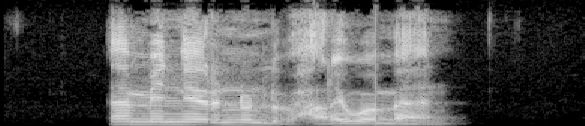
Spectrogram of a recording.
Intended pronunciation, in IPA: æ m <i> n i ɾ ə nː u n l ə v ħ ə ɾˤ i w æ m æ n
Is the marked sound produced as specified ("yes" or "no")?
yes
